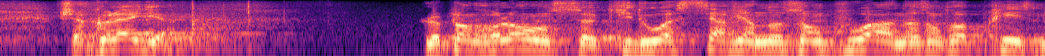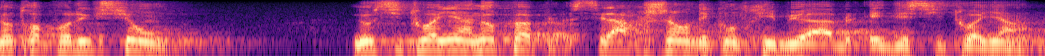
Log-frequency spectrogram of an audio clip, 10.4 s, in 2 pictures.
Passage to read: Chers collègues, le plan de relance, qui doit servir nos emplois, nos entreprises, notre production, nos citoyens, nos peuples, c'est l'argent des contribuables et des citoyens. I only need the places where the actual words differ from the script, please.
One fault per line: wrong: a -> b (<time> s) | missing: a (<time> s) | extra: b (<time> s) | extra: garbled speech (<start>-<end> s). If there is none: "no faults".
no faults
